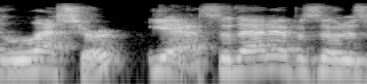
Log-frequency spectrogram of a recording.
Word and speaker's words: Leicester: which is spelled uh it looks like lycuster but it's spell it's said lesser yeah so that episode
